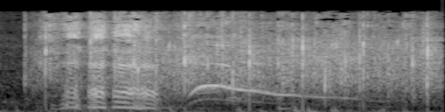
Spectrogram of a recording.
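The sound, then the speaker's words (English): Audience clapping fills the background with a steady patter while a loud voice speaks over it, the clapping continuing throughout. “I don't know what you're clapping for, but you should be clapping for God.”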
